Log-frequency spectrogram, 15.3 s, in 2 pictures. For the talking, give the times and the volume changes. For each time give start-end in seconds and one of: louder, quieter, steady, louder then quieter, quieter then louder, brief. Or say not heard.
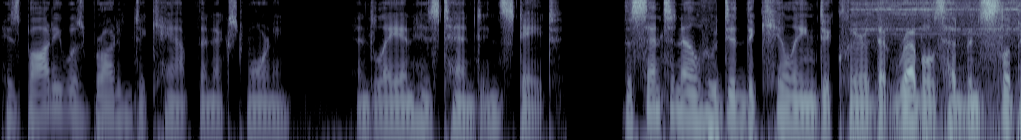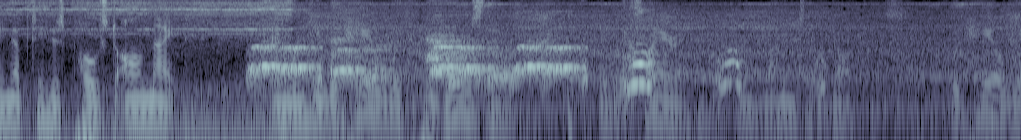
0.0-15.2 louder then quieter.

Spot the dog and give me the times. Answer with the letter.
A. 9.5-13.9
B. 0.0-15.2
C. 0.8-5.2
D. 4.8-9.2
A.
